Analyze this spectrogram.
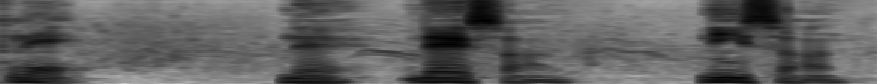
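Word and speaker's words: ねえさん: But it's pronounced Ne. Ne. Neesan. Niisan. Neesan.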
